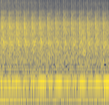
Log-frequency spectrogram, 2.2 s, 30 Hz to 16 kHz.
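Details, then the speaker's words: Dacia Sandero with Renault D4F 1.2 petrol engine, recorded through a stethoscope-style recorder: sharp, hard knock about six or seven times a second over a rough idle; owner suspects it ran low on oil and has a spun bearing. "you can clearly hear the knocking"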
